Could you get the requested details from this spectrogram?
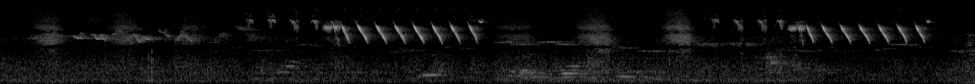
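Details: A sibite repeats its belga chapado phrase twice. Each phrase is a fast series of high, falling notes, and hissing, breathy bursts and faint lower sounds fill the gaps between them.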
